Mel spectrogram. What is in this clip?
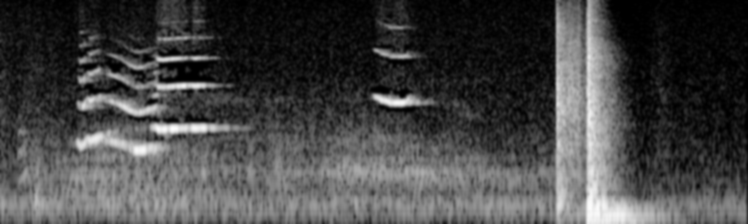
Door-squeak-clunk
A door with a slight squeak shutting with a hefty clunk.
Door-clunk, Door-shutting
